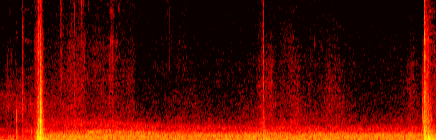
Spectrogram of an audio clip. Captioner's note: wind howling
